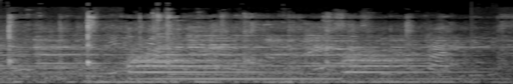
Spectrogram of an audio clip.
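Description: Horse hooves clip-clop on a street in a Día de Muertos procession of Catrinas on horse-drawn carriages, the steady clopping set against sustained musical tones and a busy crowd murmur.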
